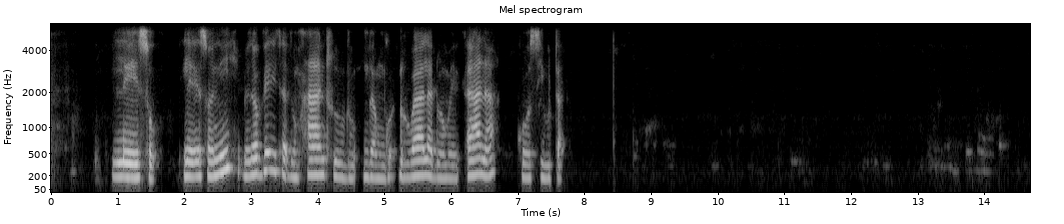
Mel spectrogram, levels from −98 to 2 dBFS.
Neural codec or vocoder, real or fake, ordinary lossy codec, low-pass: codec, 24 kHz, 6 kbps, HILCodec; fake; Opus, 32 kbps; 5.4 kHz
